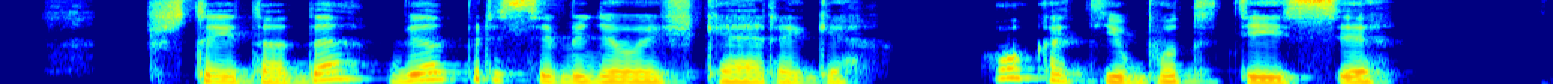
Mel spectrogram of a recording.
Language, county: Lithuanian, Kaunas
